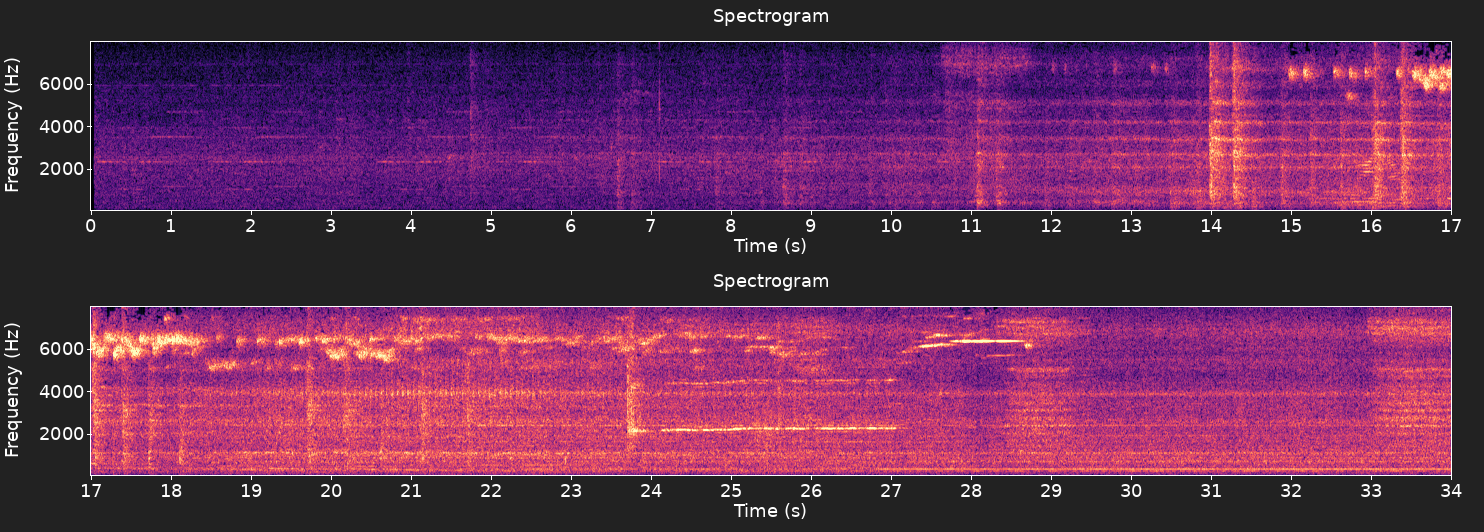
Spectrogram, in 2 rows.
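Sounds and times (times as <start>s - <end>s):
standing train hum: 0.1s - 34.0s
train wheels clacking over rail joints: 9.7s - 22.1s
train brakes squealing: 10.6s - 12.2s, 13.2s - 29.4s, 33.0s - 34.0s.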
